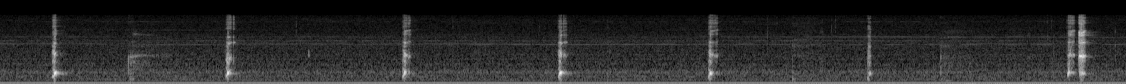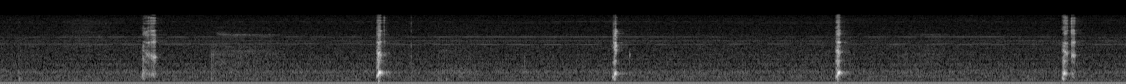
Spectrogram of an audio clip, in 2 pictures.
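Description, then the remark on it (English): A person hiccups repeatedly after drinking beer, roughly a dozen sharp hiccups spaced every couple of seconds in a steady rhythm, with a faint low hum underneath and no talking. “I'm surprised I got the hiccups so quickly this time.”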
